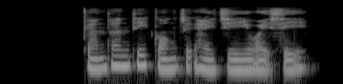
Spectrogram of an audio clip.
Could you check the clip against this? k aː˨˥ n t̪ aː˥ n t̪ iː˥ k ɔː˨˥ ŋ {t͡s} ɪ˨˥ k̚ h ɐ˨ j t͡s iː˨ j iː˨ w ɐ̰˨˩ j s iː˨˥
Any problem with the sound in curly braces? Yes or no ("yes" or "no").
no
